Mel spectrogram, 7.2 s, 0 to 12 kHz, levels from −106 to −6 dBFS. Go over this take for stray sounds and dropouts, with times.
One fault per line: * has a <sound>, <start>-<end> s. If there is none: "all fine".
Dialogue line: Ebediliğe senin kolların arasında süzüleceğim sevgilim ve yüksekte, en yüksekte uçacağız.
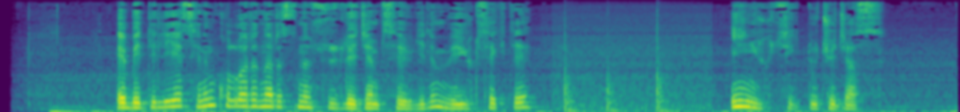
* has a thud, 4.2-5.3 s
